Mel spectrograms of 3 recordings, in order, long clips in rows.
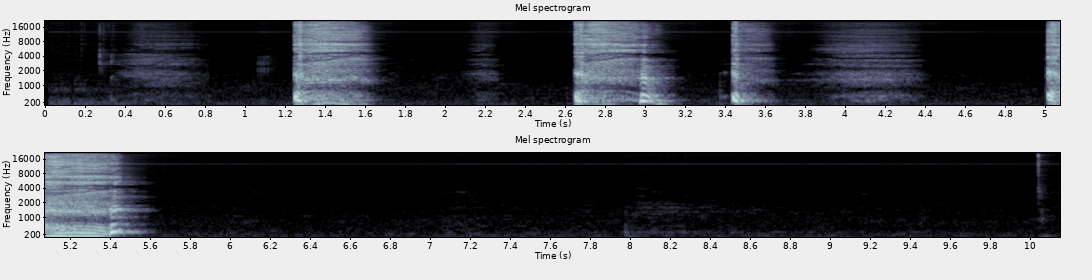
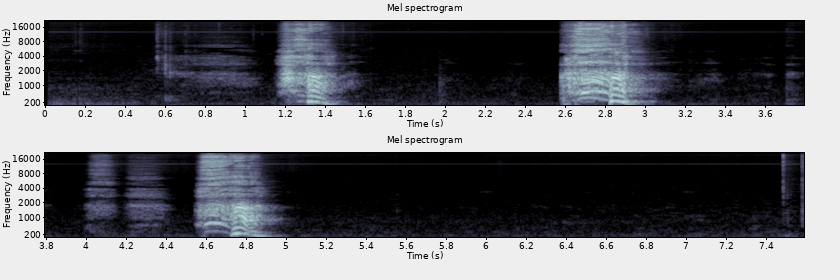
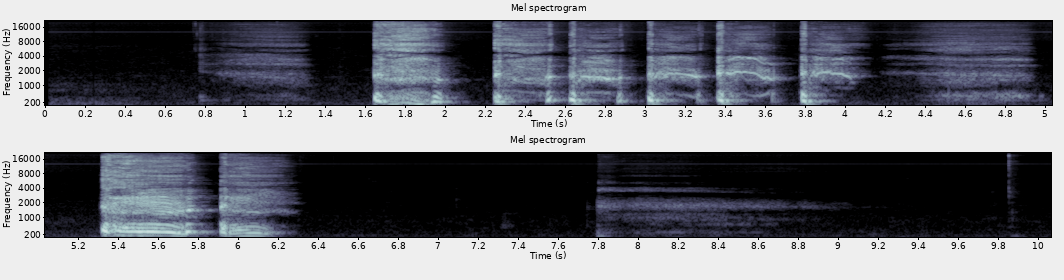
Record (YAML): three_cough_length: 10.2 s
three_cough_amplitude: 32768
three_cough_signal_mean_std_ratio: 0.28
exhalation_length: 7.6 s
exhalation_amplitude: 32768
exhalation_signal_mean_std_ratio: 0.28
cough_length: 10.1 s
cough_amplitude: 32768
cough_signal_mean_std_ratio: 0.38
survey_phase: beta (2021-08-13 to 2022-03-07)
age: 65+
gender: Female
wearing_mask: 'No'
symptom_cough_any: true
symptom_new_continuous_cough: true
symptom_runny_or_blocked_nose: true
symptom_sore_throat: true
symptom_change_to_sense_of_smell_or_taste: true
symptom_onset: 4 days
smoker_status: Ex-smoker
respiratory_condition_asthma: false
respiratory_condition_other: false
recruitment_source: Test and Trace
submission_delay: 2 days
covid_test_result: Positive
covid_test_method: RT-qPCR
covid_ct_value: 12.6
covid_ct_gene: ORF1ab gene
covid_ct_mean: 12.9
covid_viral_load: 59000000 copies/ml
covid_viral_load_category: High viral load (>1M copies/ml)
